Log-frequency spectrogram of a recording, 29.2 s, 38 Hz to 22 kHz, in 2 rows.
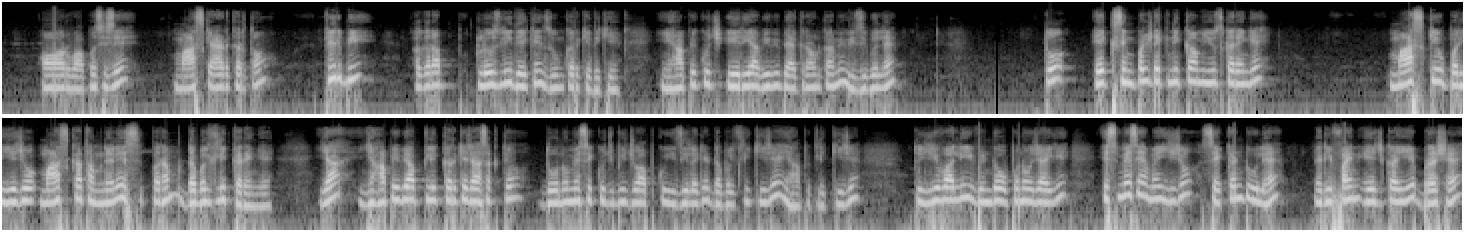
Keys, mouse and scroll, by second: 2.5 space, 3.5 click, 3.8 space, 7.4 space, 8.0 click, 8.3 space, 9.2 click, 17.3 click, 21.3 click, 24.5-25.7 scroll up 1.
